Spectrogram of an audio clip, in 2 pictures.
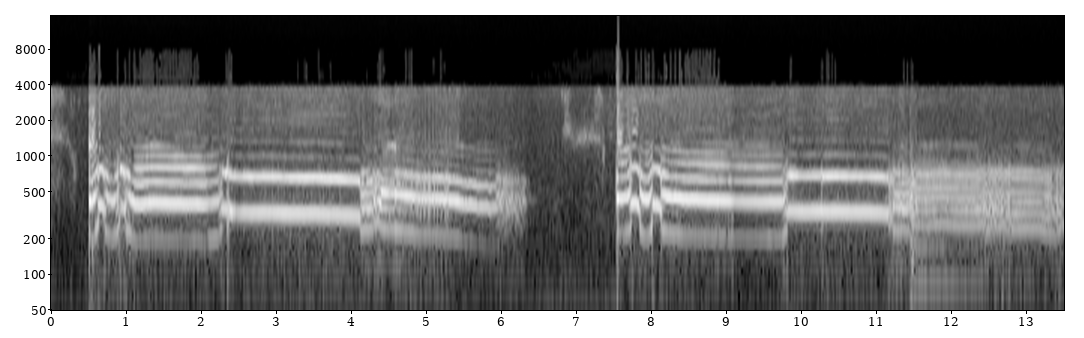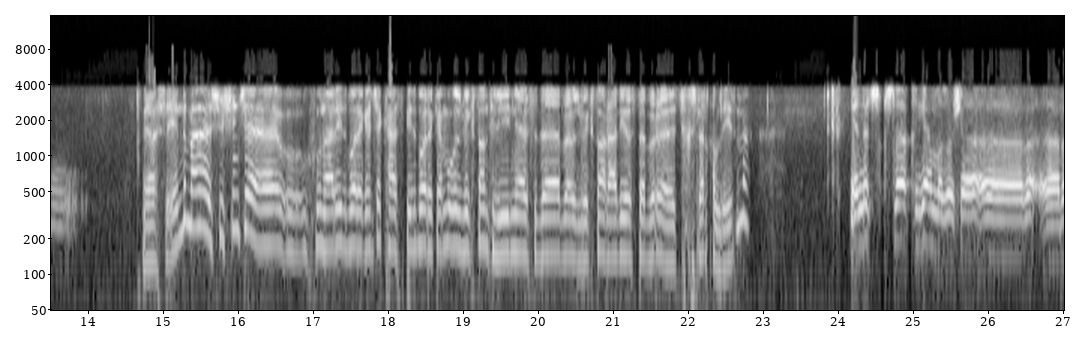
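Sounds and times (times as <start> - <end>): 
speech: 0.5 - 1.4, 14.8 - 22.9, 24.2 - 27.0
wolf howling: 0.5 - 6.4, 7.5 - 14.0.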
